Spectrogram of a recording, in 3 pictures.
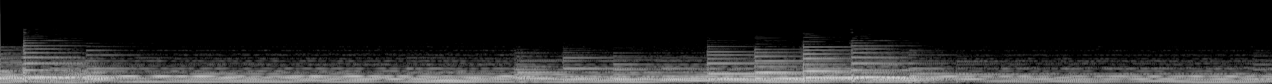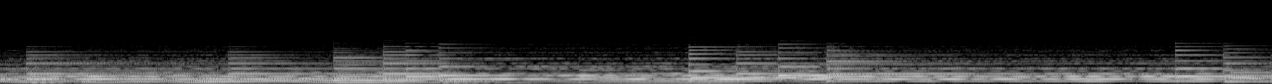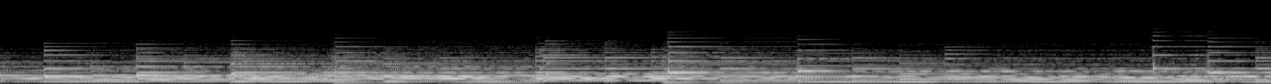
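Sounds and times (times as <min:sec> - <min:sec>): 
instrumental soaking piano music: 0:00.0 - 0:38.1.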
